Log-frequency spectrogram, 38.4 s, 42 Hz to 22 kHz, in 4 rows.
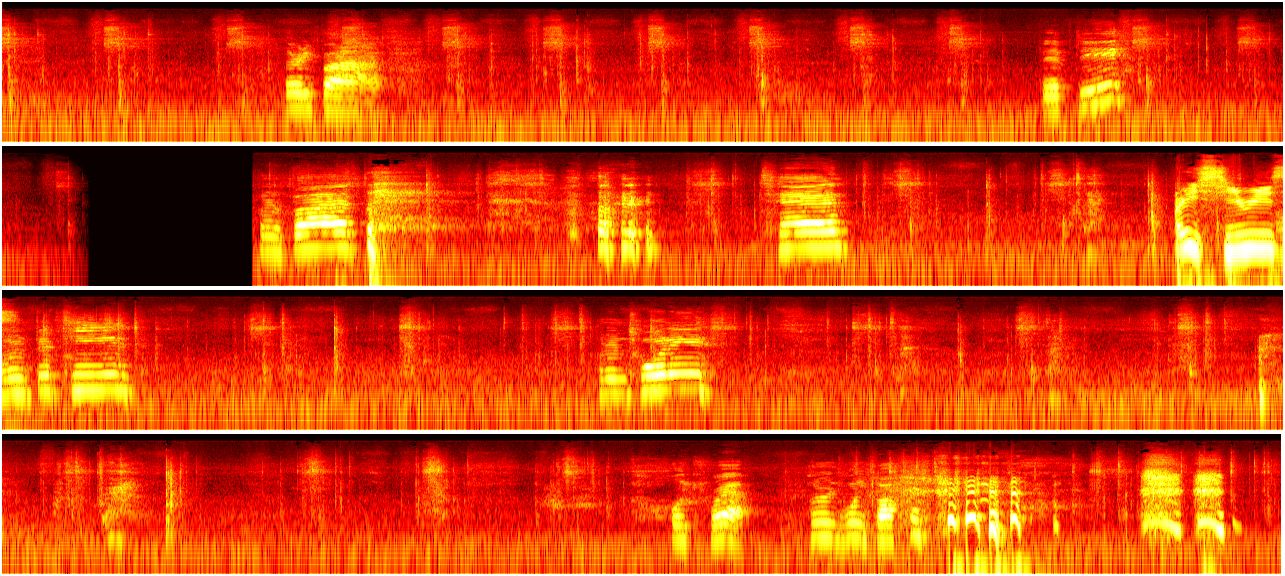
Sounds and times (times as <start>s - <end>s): Speech: 18.4s - 20.2s.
